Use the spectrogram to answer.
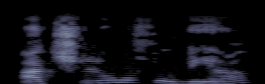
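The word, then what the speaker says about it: achluophobia: ইউ ও পি এইচ ও বি আই এ আচলুফোবিয়া হচ্ছে ডার্কনেসের ভয় ঠিক আছে অন্ধকারের ভয় ঠিক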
